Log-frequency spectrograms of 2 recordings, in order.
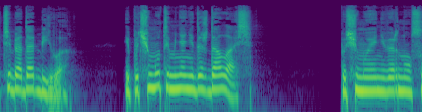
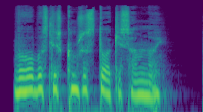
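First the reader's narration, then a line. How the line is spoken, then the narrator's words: Whispered. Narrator (Russian): прошептала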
